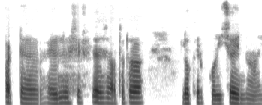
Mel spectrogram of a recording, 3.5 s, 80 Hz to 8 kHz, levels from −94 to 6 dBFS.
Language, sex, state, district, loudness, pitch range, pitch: Bengali, male, West Bengal, Kolkata, -22 LUFS, 130-155 Hz, 145 Hz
